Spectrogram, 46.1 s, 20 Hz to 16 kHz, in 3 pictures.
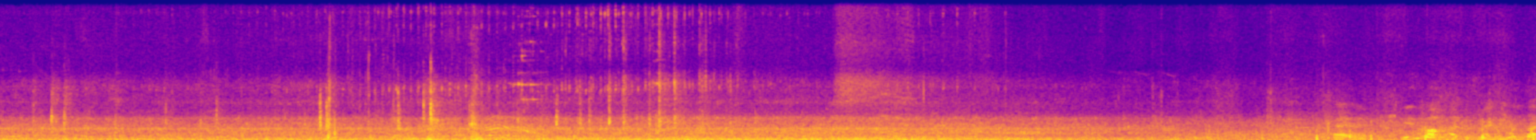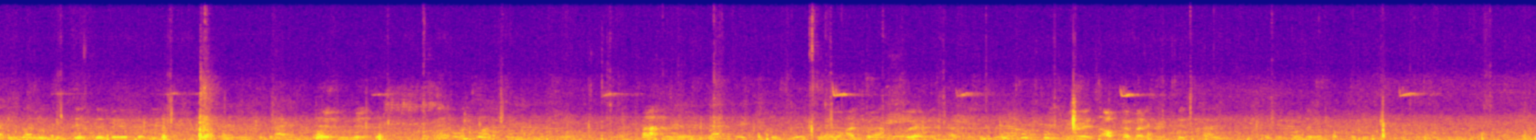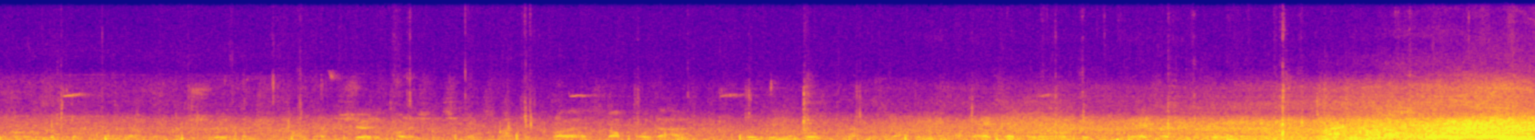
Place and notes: Planufer, Berlin, Deutschland - Soundwalk Planufer
Soundwalk: Along Planufer until Grimmstrasse
Friday afternoon, sunny (0° - 3° degree)
Entlang der Planufer bis Grimmstrasse
Freitag Nachmittag, sonnig (0° - 3° Grad)
Recorder / Aufnahmegerät: Zoom H2n
Mikrophones: Soundman OKM II Klassik solo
